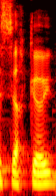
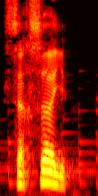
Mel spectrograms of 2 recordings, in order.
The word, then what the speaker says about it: cercueil: Je m'explique, avec une terminaison en EUIL, orgueil se prononcerait orgeuil » et cercueil donnerait cerceuil ».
